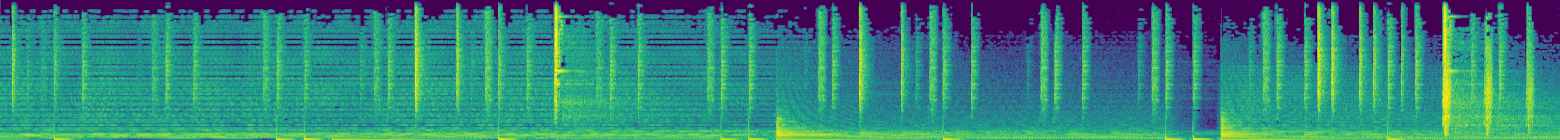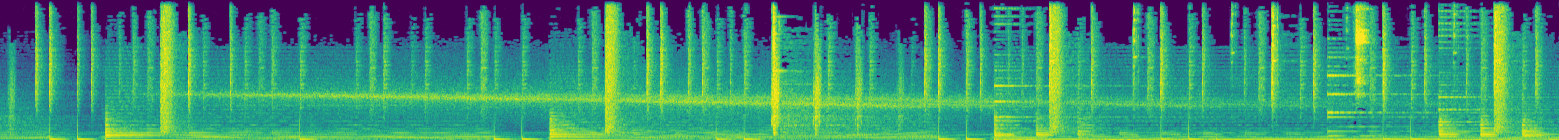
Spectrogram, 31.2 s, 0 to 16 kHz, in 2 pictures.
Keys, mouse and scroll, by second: 0.9 click, 1.4-1.8 scroll up 1, 2.9 shift+d, 5.1 p, 6.7 Tab, 7.1 click, 9.0 click, 10.0 Tab, 10.7 a, 11.4 s, 16.4 s, 17.9-18.2 scroll up 1, 18.6 g, 20.9 scroll down 1, 21.2-22.6 middle drag, 22.6 e, 24.7 middle click, 25.6 click, 26.6 KP_1, 27.8 e, 29.9-30.4 scroll up 2.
